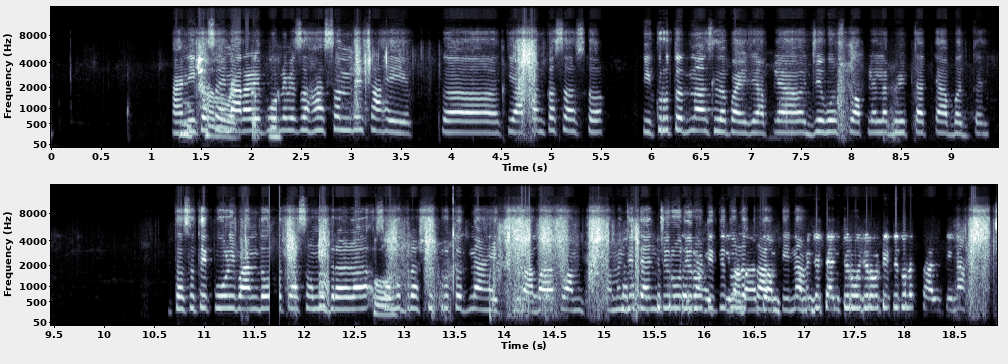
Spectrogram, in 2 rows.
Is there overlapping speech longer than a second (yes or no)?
yes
